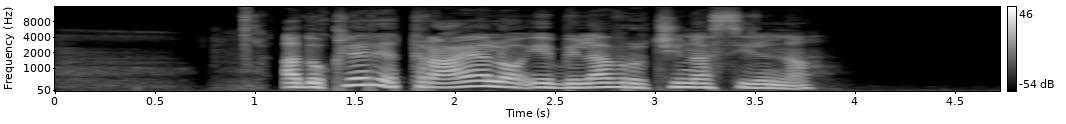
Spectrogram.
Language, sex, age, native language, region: Slovenian, female, 60+, Slovenian, Central Slovenia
